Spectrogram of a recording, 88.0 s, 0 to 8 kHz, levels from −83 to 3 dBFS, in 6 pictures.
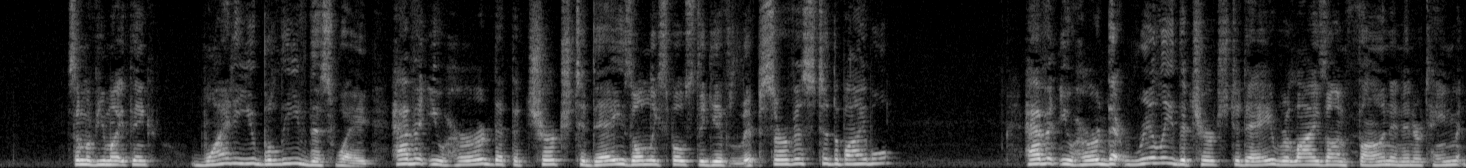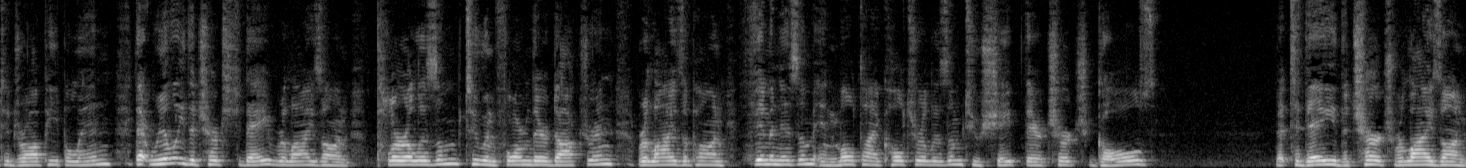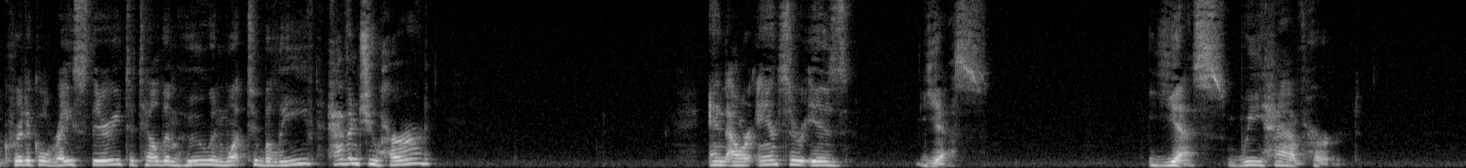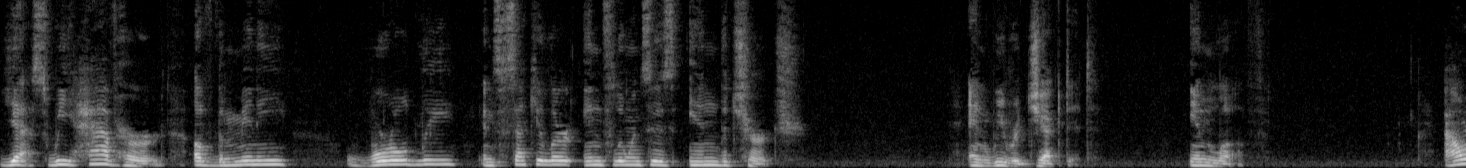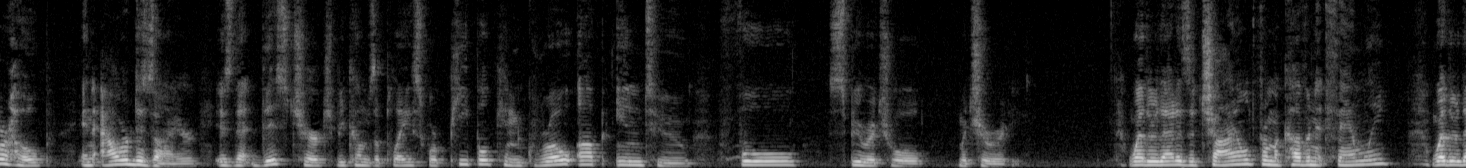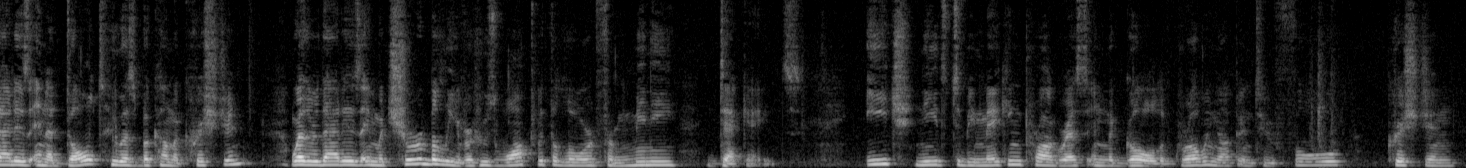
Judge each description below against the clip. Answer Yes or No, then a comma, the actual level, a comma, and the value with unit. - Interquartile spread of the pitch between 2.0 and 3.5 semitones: Yes, average, 3.2 semitones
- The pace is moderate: No, slow, 125 wpm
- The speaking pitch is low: No, medium, 175 Hz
